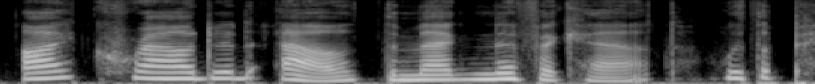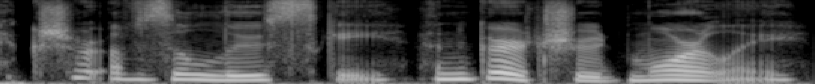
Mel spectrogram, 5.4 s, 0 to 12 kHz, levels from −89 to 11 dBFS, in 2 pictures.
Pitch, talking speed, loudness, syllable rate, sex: 200 Hz, 145 wpm, -18 LUFS, 4.8 syllables/s, female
